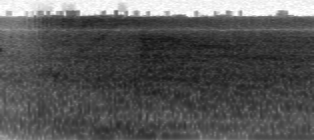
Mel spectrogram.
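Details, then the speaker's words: Mini Cooper JCW track build, first rev after fitting an AIRTEC open air intake: the engine blips and the rising drone carries a loud airy whoosh, like a dump valve; normal induction noise. "we just gave it a wee rev and it sounds wild. You can literally hear it's like a dump valve."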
